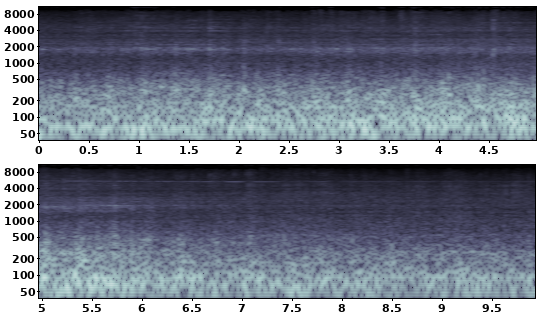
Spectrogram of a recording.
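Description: Freight train cars rolling past at close range: a steady, loud rumble of steel wheels on the rail, with a faint high wheel squeal about halfway through. The rumble eases a little in the last few seconds.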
